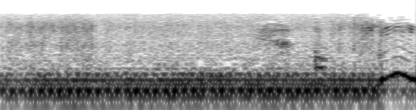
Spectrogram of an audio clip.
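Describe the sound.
A rented car is driven fast, its engine giving off a steady, continuous drone that holds an even pitch throughout.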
